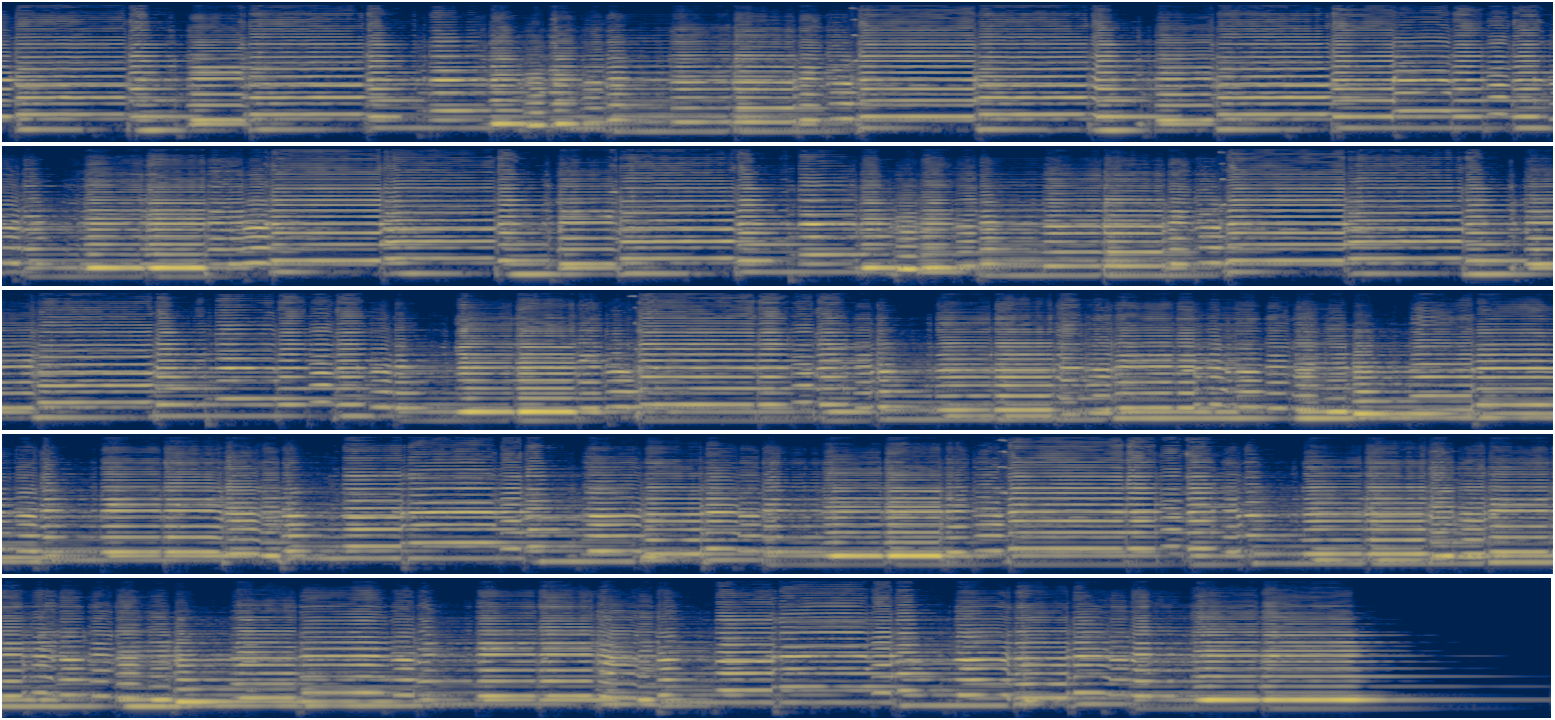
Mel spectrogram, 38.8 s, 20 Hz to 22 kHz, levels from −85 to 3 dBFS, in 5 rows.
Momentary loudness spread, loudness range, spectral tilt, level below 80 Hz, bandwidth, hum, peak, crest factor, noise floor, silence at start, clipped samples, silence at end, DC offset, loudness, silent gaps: 5 LU; 2 LU; 1 dB/octave; -86 dBFS; over 20 kHz; none; -4 dBFS; 16 dB; -48 dBFS; 0 s; under 0.1%; 0.45 s; under 0.1%; -17 LUFS; none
